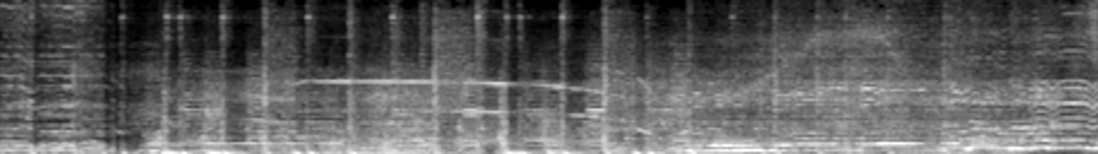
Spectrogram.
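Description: A K-pop girl group sings live into microphones over a pop backing track. About a second in, the sound jumps to another performance with a heavier drum beat and bass.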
